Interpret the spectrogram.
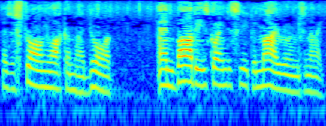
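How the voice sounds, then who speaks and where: A woman's voice: fairly low pitch, moderate pace, slightly rough. An actress playing a sensible, caring mother with a polite, firm manner in an old-time radio drama. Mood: soothing, firm. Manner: polite, reassuring yet firm. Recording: muffled, noisy vintage radio broadcast.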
